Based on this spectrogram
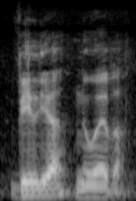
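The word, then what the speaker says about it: Villanueva: Vilya Nueva. Vilya Nueva. Nice. Yeah, bro. That's it. Vilya Nueva. So it's pronounced differently, I suppose, in some countries. It is of Spanish origin, but Filipinos and all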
